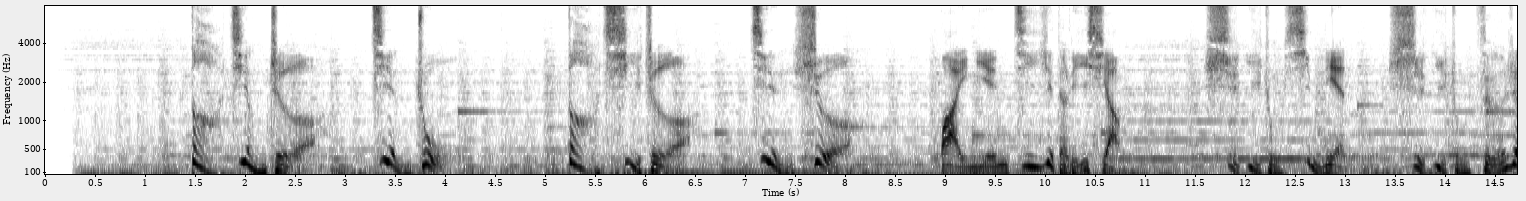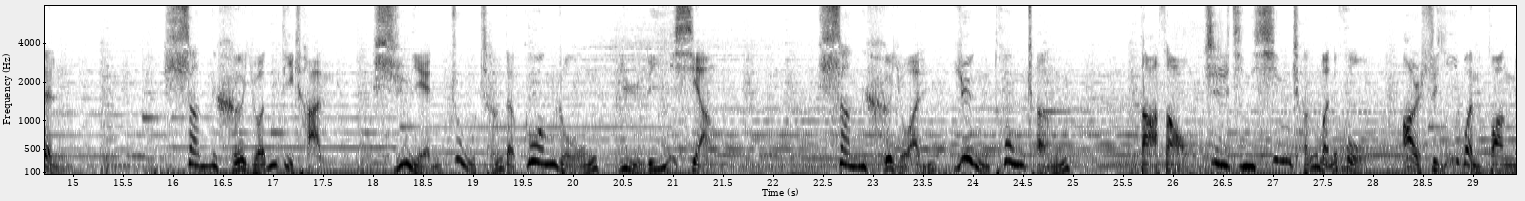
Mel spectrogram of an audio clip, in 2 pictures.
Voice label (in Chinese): 男 广告 房地产, 国语男声配音 磁性; 山禾源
